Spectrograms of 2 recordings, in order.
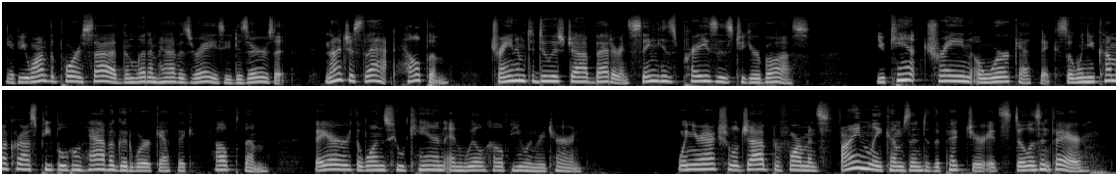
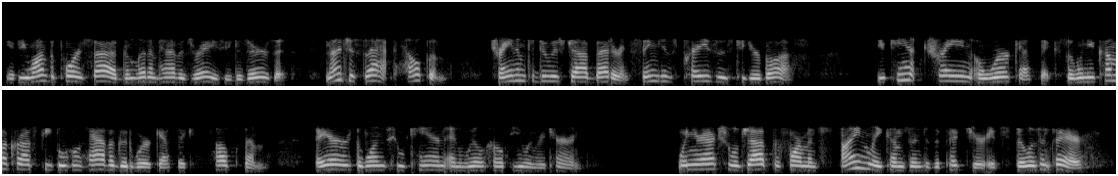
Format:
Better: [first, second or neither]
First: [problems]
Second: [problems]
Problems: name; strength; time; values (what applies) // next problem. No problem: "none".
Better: first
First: none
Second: phone-call audio; poor line; nothing above 3.5 kHz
